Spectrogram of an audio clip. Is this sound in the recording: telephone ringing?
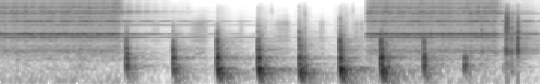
yes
